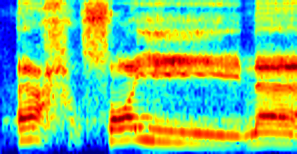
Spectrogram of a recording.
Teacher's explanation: sad hərfi qalın oxunacaq, dil kökündən yuxarı qaldırılır. Yənin üstündə 2 saniyə qalırıq.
